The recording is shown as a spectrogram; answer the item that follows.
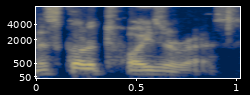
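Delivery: ordinary talk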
